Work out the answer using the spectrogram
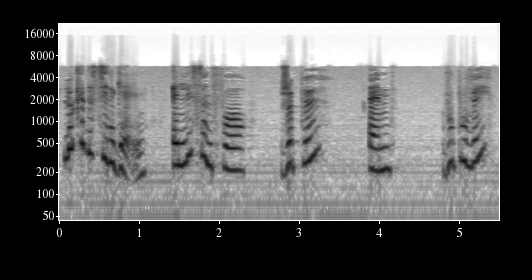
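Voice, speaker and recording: Animated woman presenting a language lesson. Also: high voice, a little slow. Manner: careful, explanatory, repeats phrases for learners. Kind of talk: scripted educational narration. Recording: slightly muffled broadcast audio, faint hiss.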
